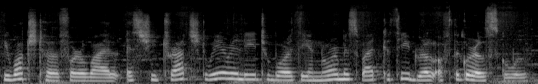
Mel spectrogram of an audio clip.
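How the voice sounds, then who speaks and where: A woman's voice: mid-range voice, brisk, dark tone. A woman reading a children's story as its narrator, in a scripted storybook style. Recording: music behind the voice.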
